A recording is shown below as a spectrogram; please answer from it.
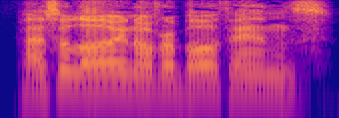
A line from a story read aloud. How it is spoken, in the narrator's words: shouted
